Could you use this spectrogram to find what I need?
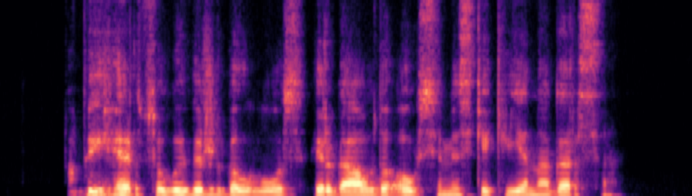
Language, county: Lithuanian, Panevėžys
